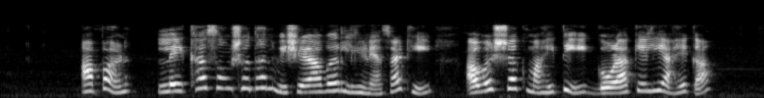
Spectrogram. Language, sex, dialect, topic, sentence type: Marathi, female, Standard Marathi, banking, statement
